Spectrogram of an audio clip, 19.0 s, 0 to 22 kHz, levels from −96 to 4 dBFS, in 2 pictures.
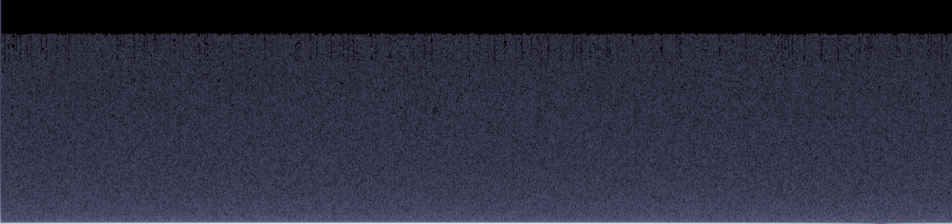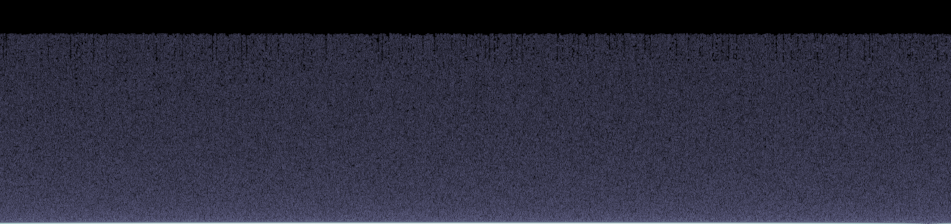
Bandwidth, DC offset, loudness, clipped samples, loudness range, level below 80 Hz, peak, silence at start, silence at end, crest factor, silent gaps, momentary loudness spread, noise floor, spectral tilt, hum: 0.6 kHz; under 0.1%; -16 LUFS; under 0.1%; 9 LU; -12 dBFS; -6 dBFS; 0 s; 0 s; 6 dB; none; 12 LU; -36 dBFS; -7 dB/octave; none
